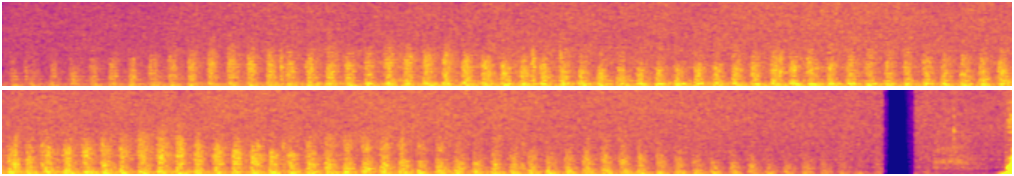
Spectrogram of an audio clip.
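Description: Steam locomotive exhaust beats from a train working up a steep bank, a rapid even chuffing that swells and then fades away. It cuts off suddenly near the end.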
